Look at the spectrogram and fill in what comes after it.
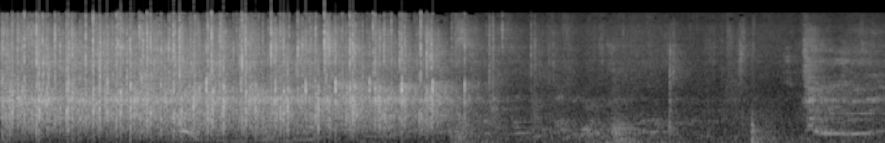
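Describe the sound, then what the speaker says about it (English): A crowd at a small-town political forum applauds the city secretary, a loud, dense burst of clapping that fades after a few seconds into scattered claps as a voice begins talking. "Round of applause for our city secretary."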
